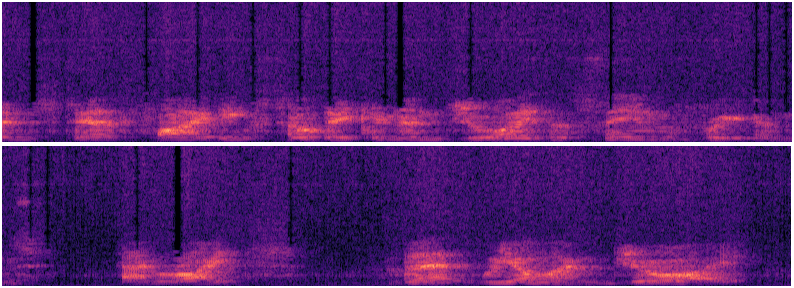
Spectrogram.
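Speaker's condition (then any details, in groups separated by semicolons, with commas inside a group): Cerebral palsy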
